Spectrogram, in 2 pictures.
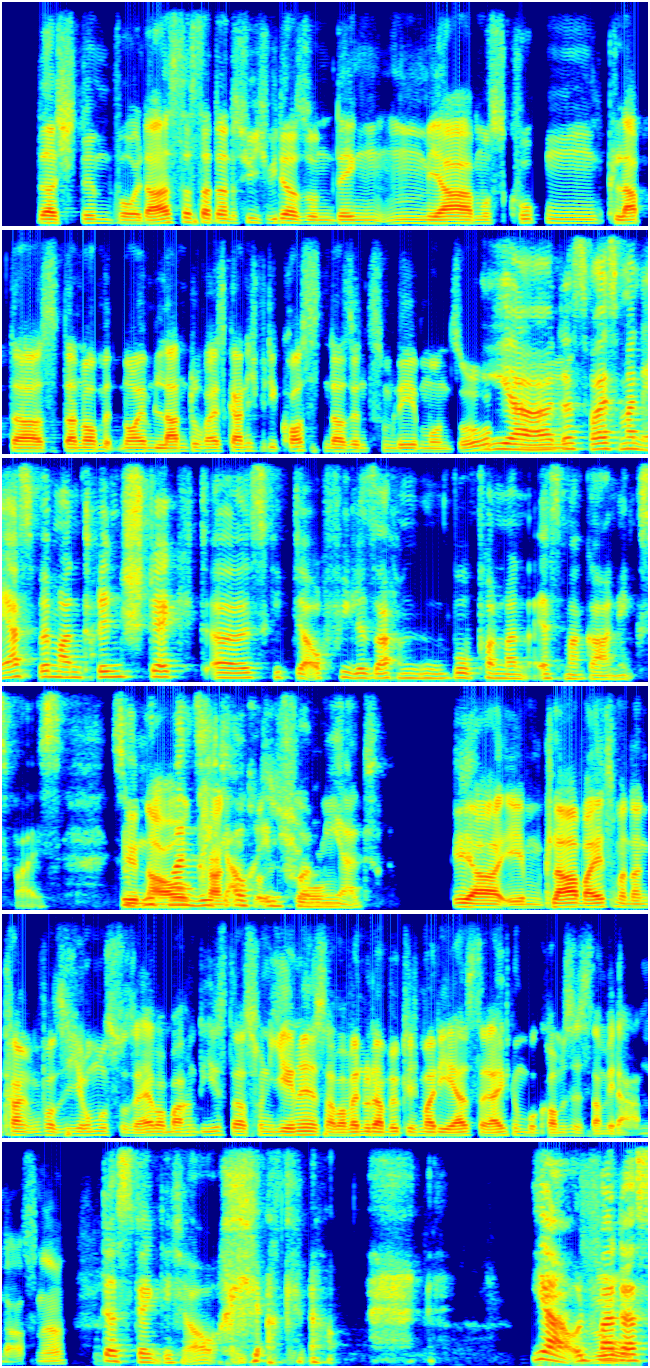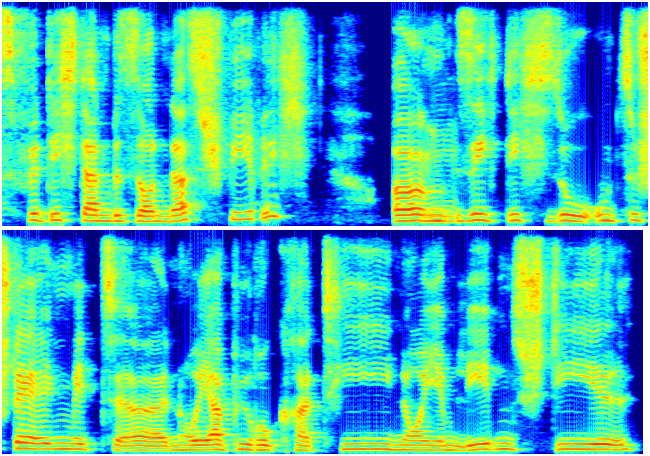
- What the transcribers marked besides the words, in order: laughing while speaking: "Ja, genau"
- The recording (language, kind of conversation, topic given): German, podcast, Wie merkst du, dass es Zeit für einen Jobwechsel ist?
